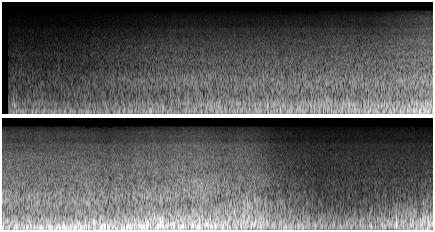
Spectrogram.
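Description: Sea waves washing on a shore: one long surge of surf that swells over several seconds and then recedes.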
